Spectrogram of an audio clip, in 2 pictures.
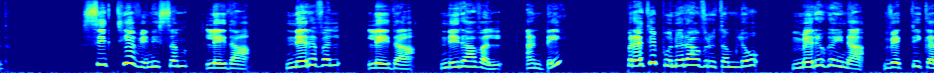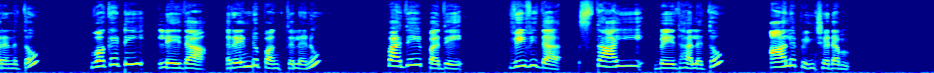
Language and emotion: Telugu, neutral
